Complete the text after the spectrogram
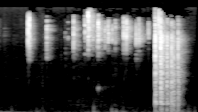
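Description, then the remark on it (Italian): Three dice clatter across a hard surface, a few sharp separate clicks building into a quick rattling tumble and ending in a dense burst of knocks. Fairly crisp, with no talking. “E quindi tre dadi.”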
